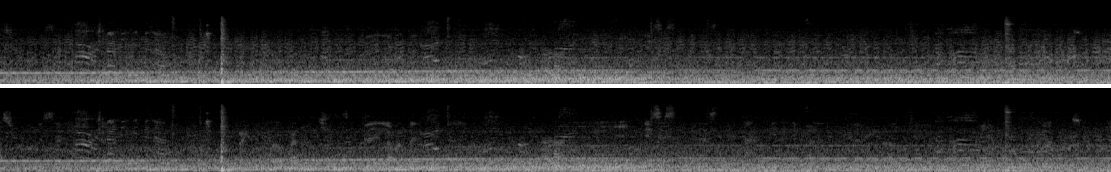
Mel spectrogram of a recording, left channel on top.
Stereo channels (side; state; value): both; normal; correlation 0.95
